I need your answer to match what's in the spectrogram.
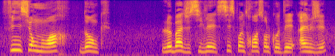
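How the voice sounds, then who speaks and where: High-voiced man presenting a car. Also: fairly even intonation, a little slow, dark tone. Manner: chatty and descriptive, listing features with many connecting "donc"s and "euh"s. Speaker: car reviewer. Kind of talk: casual walkaround presentation of a car.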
